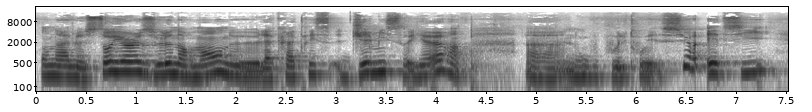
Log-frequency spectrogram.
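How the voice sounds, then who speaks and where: Chatty woman with a gravelly edge. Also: medium pitch, unhurried. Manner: relaxed, chatty, many filler words. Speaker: vlogger reviewing oracle card decks. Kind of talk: casual chat to camera.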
